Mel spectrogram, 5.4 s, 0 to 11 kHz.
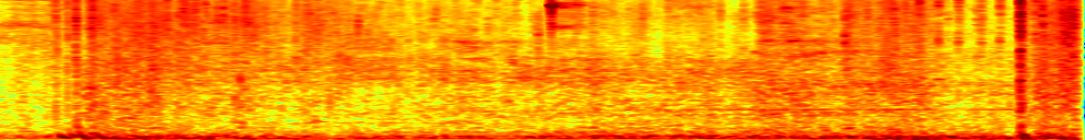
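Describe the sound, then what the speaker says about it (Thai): Grenade-style explosion in the video game Resident Evil 4, a heavy booming burst with rumbling low end that rolls on, followed by a sharp crack near the end amid continuous game noise. "โอเคระเบิดได้ละ"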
